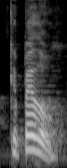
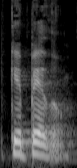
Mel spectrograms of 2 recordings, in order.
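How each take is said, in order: First: It sounds sharp and confrontational. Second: It sounds relaxed and friendly. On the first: A challenge to someone you have an issue with. "if you want to confront somebody" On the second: A casual greeting to a friend. "some things that you can say to your friends"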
